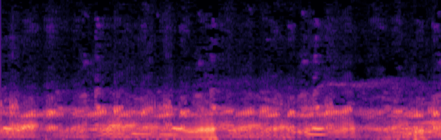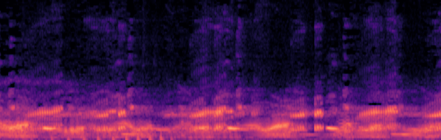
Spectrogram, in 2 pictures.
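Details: A dense frog chorus croaks without pause, many overlapping callers layering short pulsed croaks and bright tonal notes, with a steady high band of calls above and faint ticking pulses underneath.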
